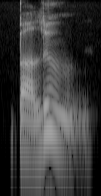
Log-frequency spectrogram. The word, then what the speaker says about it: balloon: La, lantern, balloon. It looks like an A, ba, but it's not. It changes to b, and that means it also gets shorter duration.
